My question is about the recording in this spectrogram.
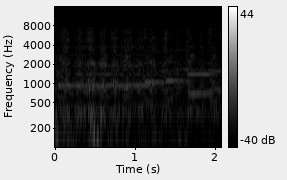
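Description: A battery-powered toy train running along plastic track: a faint, steady grinding rasp of its motor and wheels, with soft background music under it.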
